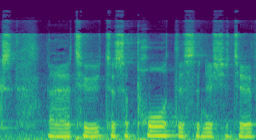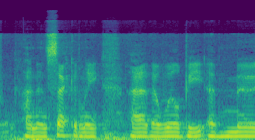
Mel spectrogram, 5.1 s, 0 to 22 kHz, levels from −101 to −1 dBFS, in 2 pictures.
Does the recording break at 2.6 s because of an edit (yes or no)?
yes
